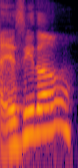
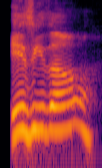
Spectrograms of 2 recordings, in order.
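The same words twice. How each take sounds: First: Said in the usual way. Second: High-pitched, sceptical question; sceptical repeat. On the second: Real, not acted. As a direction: raise the whole question in doubt. Repeats the doubt more pointedly.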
